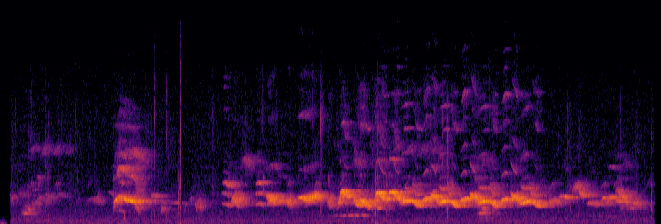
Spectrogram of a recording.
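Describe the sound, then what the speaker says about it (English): A flock of birds chirps and tweets steadily in an aviary-like ambience for a papercut nature puzzle game, dense overlapping calls rising after a quieter start and continuing at moderate volume throughout. "The background sounds here are a bunch of birds. It sort of sounds like you're in an aviary."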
